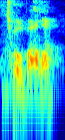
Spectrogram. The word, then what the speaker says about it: Tovala: years later, you start Tovala. Did I pronounce it correctly? You nailed it.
